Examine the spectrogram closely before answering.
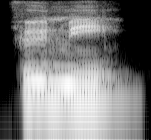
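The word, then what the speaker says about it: Funmi: My name is Fummi, so it's spelled F-U-N-M-I.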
